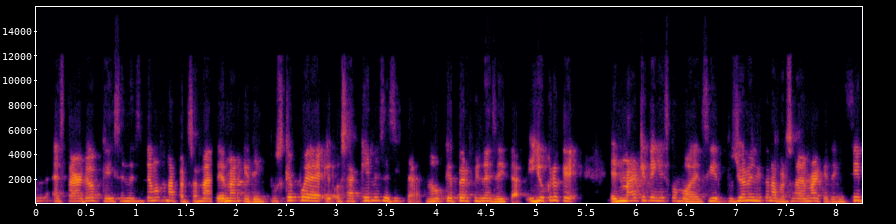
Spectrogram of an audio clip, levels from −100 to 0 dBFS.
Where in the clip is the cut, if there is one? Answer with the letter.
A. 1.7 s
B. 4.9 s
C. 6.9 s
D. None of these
A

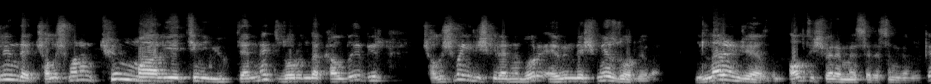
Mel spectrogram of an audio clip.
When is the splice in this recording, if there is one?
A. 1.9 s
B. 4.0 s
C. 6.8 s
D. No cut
C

